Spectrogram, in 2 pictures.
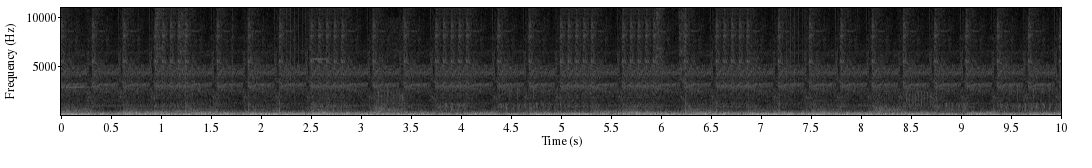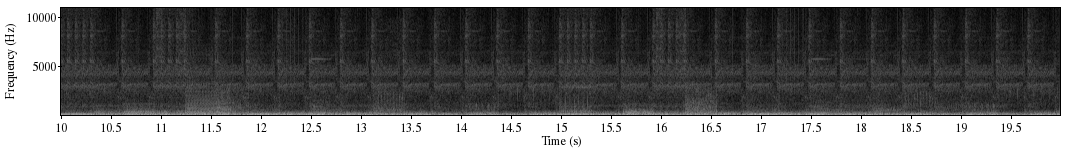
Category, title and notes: Instrument samples > Percussion
This 96bpm Drum Loop is good for composing Industrial/Electronic/Ambient songs or using as soundtrack to a sci-fi/suspense/horror indie game or short film.
Loopable, Weird, Samples, Soundtrack, Packs, Drum, Underground, Loop, Dark, Alien, Ambient, Industrial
